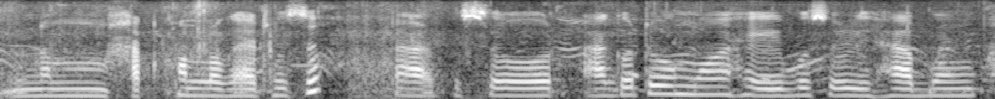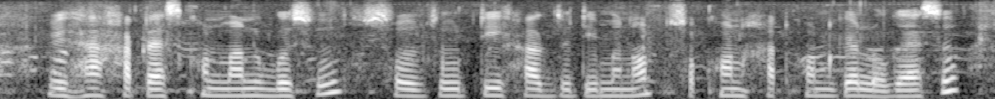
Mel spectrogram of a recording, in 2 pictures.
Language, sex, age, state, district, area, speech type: Assamese, female, 30-45, Assam, Dibrugarh, urban, spontaneous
